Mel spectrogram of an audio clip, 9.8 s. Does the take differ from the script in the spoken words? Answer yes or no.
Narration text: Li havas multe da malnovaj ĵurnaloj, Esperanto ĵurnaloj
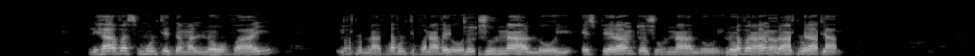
yes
